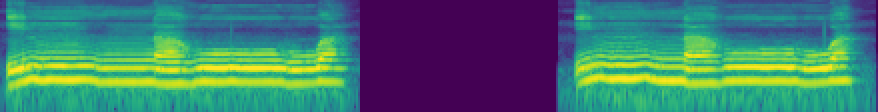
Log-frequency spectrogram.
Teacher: Setelah hadhamir bukan hamzah. Maka ini hukumnya maksilah qasirah. Dan ini dibaca 2 harakat.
